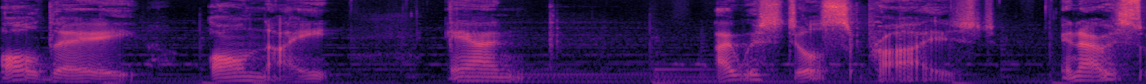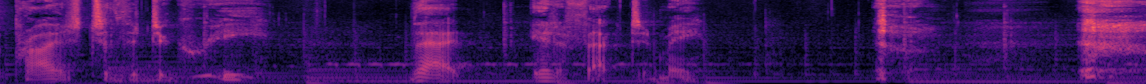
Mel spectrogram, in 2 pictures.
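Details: Woman, former pediatric and neonatal intensive care nurse, with refractory chronic cough; persistent coughing paralyzed a vocal cord, changing her voice from how it sounded before; vocal cord paralysis voice change.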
